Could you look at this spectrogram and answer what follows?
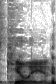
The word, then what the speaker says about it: Cillian: It is Killian. – It's a hard C? – Like a hard K. I just looked it up phonetically on Wikipedia. – Okay. Killian Murphy, like Killian's Red. – Killian. That's right. He's an Irish actor, so that's why it's Killian.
